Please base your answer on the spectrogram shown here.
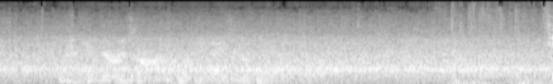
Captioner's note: crowd cheering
